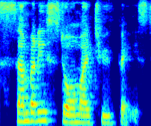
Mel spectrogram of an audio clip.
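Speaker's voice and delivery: normal talking voice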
